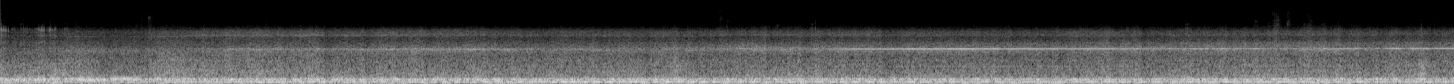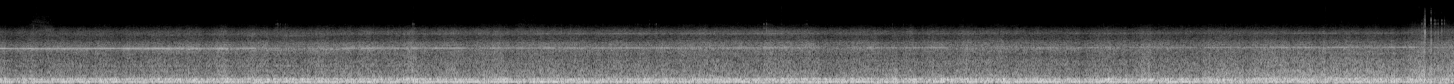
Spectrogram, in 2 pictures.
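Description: Steady cabin noise of a Tokaido Shinkansen train running at speed: an even low rumble with a faint steady whine above it.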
